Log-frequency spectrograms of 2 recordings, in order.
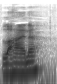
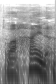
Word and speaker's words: Lahaina: Lahaina. – Lahaina.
